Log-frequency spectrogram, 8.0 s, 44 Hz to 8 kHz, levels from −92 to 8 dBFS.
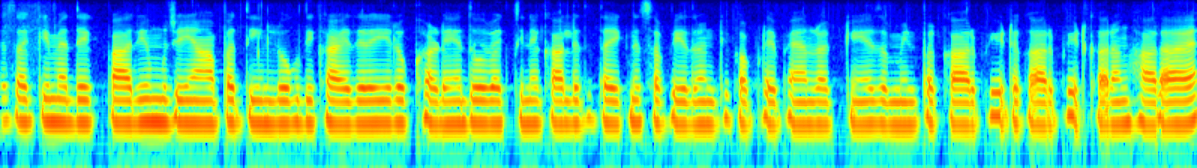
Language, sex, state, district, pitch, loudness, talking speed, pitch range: Hindi, female, Chhattisgarh, Bastar, 175 Hz, -17 LUFS, 315 wpm, 170-180 Hz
